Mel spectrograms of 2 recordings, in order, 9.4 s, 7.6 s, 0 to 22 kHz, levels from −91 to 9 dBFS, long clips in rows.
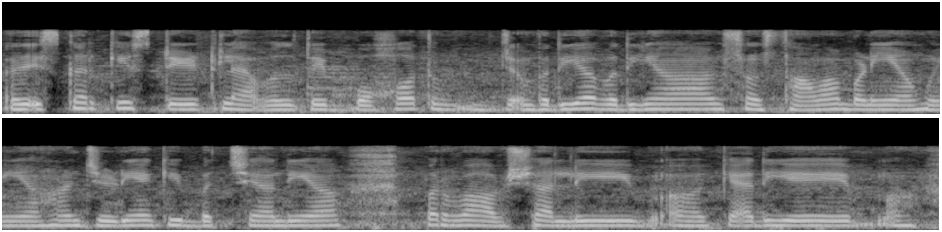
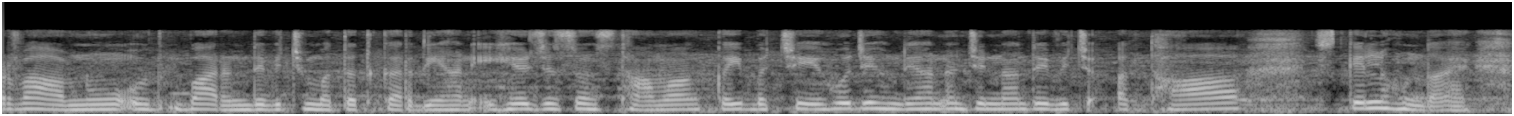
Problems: background sounds at intervals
